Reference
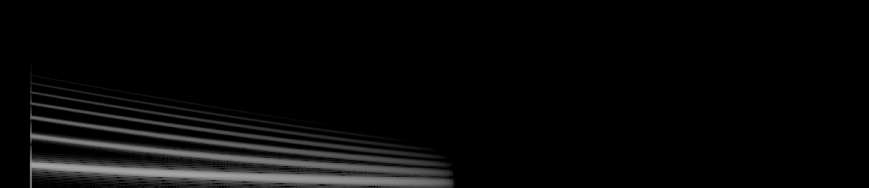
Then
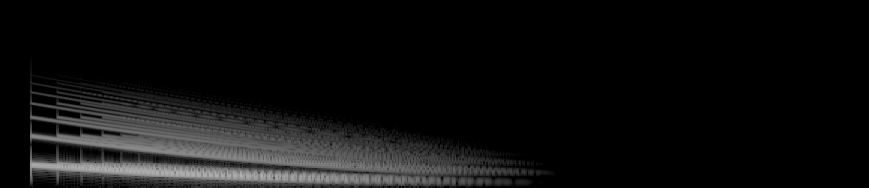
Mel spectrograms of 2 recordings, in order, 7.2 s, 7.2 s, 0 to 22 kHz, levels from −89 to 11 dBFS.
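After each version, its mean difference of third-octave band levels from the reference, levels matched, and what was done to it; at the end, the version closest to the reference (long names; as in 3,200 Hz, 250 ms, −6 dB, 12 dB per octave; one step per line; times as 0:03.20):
5.5 dB: high-pass filter 150 Hz 24 dB per octave
bouncing-ball delay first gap 220 ms, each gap 0.9×, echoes 5
level +2 dB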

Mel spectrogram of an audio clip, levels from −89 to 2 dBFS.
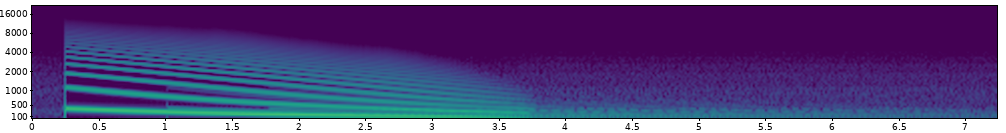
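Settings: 11.5 dB: compressor on every frequency bin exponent 0.6
soft clipping −37.5 dBFS, distortion −10 dB
on a send: delay with a low-pass on its return 764 ms, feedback 68%, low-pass 460 Hz, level −18.5 dB
on the sum: level +7.5 dB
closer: first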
